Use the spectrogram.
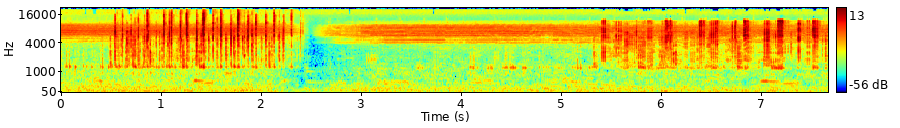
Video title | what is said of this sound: Seal Spray Training Video | all that click tells you is that the powder is actually mixed up and we're actually built the pressure up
